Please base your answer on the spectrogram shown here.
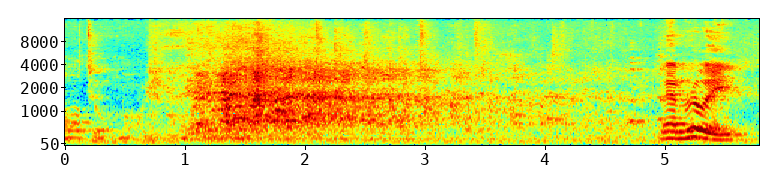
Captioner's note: audience laughing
